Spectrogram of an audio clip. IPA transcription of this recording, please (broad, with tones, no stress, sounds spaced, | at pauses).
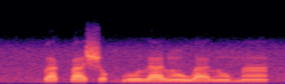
ɡ͡b a˧ k͡p a˧ ʃ ɔ˧ ɡ͡b o˧ l a˦ l ɔ̃˦˨ w a˨ l ɔ̃˧ m ã˧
